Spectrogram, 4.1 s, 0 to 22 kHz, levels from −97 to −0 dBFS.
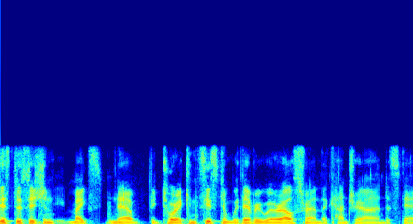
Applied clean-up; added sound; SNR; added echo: none; none; none; none.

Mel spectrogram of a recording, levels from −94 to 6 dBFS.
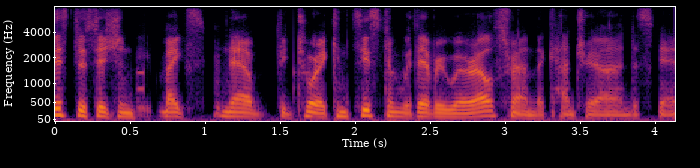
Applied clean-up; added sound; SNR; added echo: neural diffusion model UNIVERSE++.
